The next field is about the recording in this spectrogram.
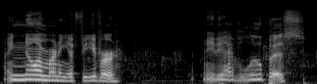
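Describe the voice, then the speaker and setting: A fretful, creaky-voiced whiny nebbish. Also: male voice, high voice, moderate pace. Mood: self-pitying, whiny. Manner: fretful, flustered, stammering. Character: nervous, whiny nebbish hypochondriac man, eager and hapless. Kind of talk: audio drama acting in old-time radio suspense style.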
